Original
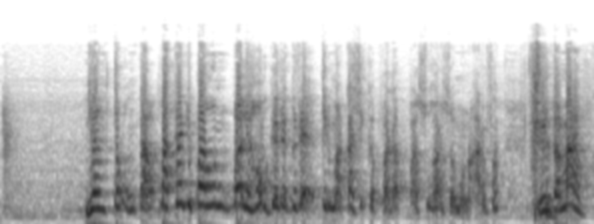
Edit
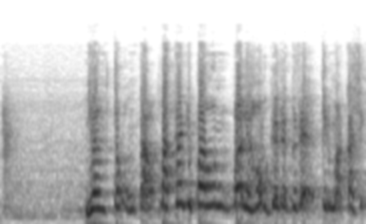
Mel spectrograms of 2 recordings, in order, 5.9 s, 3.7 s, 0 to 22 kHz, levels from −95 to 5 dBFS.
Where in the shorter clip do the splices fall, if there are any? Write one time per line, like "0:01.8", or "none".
none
